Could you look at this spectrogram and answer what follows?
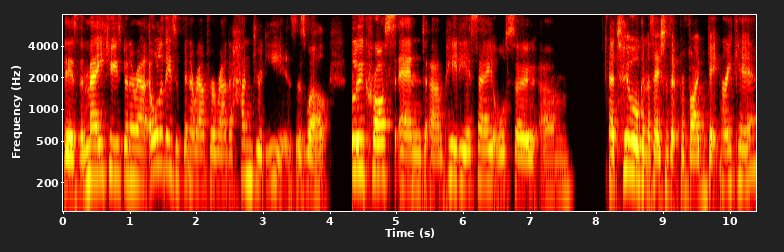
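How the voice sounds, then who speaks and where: The recording is very clean, with a silent background. A woman talks at a fairly quick pace in a medium pitch. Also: ordinary pitch variation. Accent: New Zealand. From New Zealand. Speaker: veterinarian and shelter welfare expert. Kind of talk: conference talk.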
